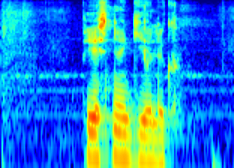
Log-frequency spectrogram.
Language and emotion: Russian, neutral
